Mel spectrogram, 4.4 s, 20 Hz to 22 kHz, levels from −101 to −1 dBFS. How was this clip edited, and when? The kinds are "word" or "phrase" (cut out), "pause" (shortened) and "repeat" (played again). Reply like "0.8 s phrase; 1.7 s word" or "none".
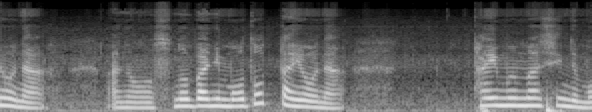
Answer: none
